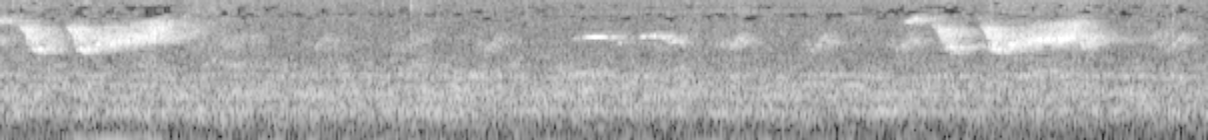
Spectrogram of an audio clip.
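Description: Faint songbird song in forest: two similar high song phrases, one near the start and one about five seconds in, with a short note between them. Beneath them runs a steady rush of river water.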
